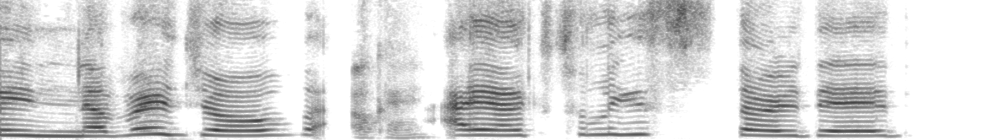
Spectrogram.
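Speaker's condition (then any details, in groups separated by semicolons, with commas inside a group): Dystonia; speech impediment, noticed by others at 25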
